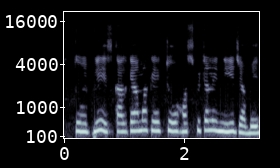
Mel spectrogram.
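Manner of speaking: normal talking voice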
